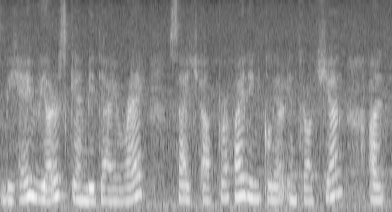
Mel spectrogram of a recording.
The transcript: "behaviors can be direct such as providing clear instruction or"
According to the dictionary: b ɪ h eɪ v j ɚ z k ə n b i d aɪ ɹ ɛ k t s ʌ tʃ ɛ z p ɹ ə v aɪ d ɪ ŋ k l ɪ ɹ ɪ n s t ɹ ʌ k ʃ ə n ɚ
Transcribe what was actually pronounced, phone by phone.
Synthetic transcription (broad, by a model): b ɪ h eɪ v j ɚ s k ə n b i d aɪ ɹ ɛ k t s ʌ tʃ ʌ p ɹ ə v aɪ d ɪ ŋ k l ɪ ɹ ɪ n t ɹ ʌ k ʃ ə n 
